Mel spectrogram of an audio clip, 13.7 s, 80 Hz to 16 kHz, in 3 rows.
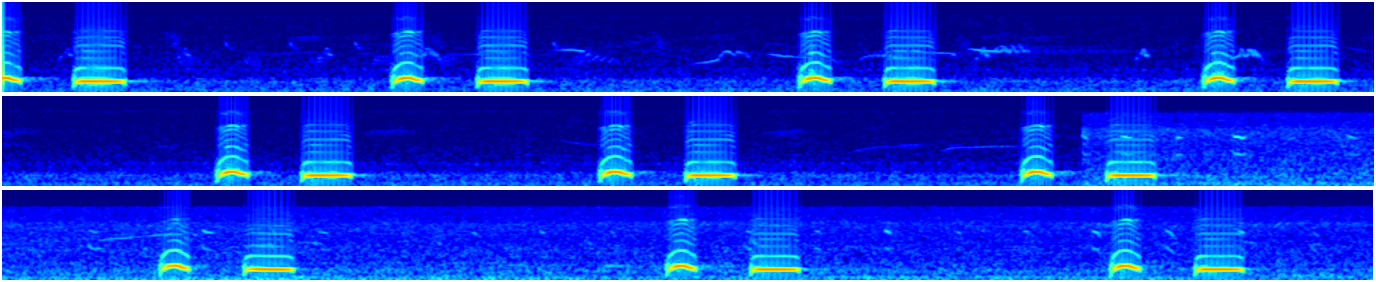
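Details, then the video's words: A cuckoo gives its falling two-note 'cuck-oo', repeated about every 1.3 seconds, with a faint hiss of background noise rising partway through. "The cuckoo sound"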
